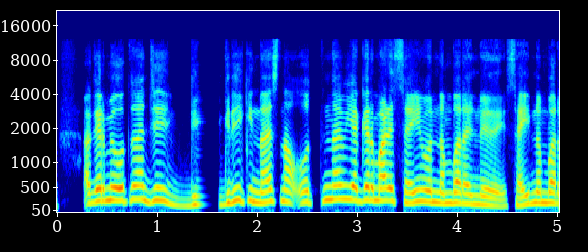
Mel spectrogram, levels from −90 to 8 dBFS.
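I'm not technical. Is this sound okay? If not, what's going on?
No. At 1.41 to 1.65 s there is a call audio freeze: the sound stalls into a fading buzz or hiss, then about 0.11 s of silence. It likely happened because call data arrived late and the receiver ran out of audio to play. It then resumes where it stopped, so nothing is lost, but everything afterwards plays about 0.21 s late.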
